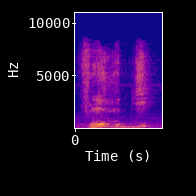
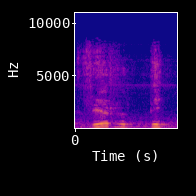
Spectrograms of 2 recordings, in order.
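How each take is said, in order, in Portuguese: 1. A palavra termina em 'ee' com som de 'dj'. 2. A palavra termina em 'eh' com um 'd' simples. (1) "a gente fala o I no final e ainda transforma o D em D" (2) "o E sempre pronunciado E"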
